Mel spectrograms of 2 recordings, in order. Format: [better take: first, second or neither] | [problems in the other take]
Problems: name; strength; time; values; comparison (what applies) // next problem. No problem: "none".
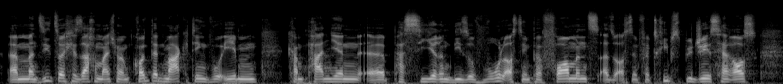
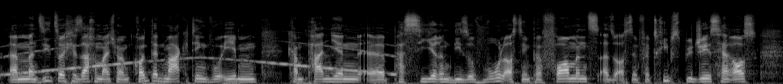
first | siren; noticeable; until 4 s; peak 7 dB below the speech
